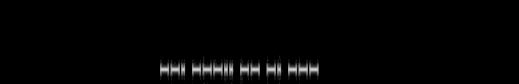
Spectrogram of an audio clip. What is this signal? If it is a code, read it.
Morse code, heard as a keyed tone, about 46 wpm, 700 Hz. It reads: G8MNO
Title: DXCC-100 Call Signs - 5 Characters - Repeated 2x - 45wpm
